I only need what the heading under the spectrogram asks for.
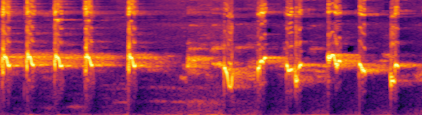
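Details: Yellow-vented bulbul male, 'ropel panjang' long fighting song used to coax other bulbuls into song: a row of short, bright whistled notes, a brief lull with faint rustle, then more quick warbling phrases.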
